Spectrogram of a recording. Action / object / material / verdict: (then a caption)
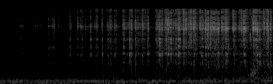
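scrape / bar of soap / soap / none. A hand-sized, rectangular solid bar of black-and-white striped soap, held in the hands, is scratched and crumbled at its top edge with long red-painted nails and fingertips, so shavings flake off. A dense run of bright, dry scratching and crumbly crackles builds steadily louder through the clip, with almost no low end.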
